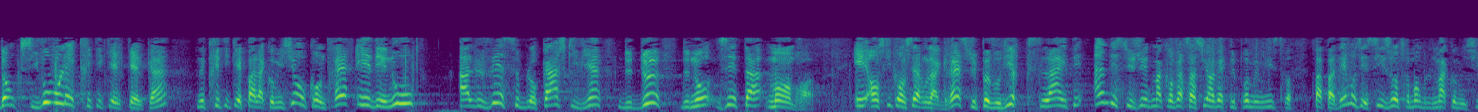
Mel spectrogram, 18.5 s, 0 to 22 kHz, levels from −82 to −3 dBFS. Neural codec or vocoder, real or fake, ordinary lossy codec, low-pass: none; real; MP3, 32 kbps; 5.4 kHz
